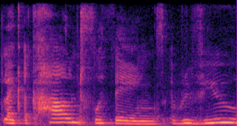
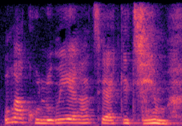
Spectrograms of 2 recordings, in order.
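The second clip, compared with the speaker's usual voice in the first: lightly imitated mom, quick and higher; mom's scolding; 4 semitones higher, 4 dB louder, faster than usual. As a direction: quote mom with a touch of reproach. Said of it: "my mom is like".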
